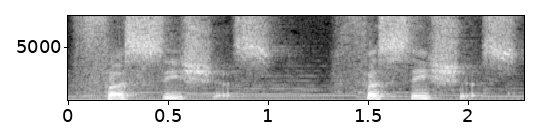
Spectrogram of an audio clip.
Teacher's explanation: Facetious has 3 syllables and the stress is on that second syllable. It's like you're just saying the letter C, fa-ci-shus.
